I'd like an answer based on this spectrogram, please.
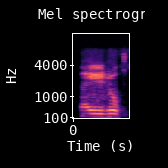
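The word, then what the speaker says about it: غيرك: ওয়া লা ইলাহা গায়রুক। গায়রুক হবে কেন? গইনের জবরের উচ্চারণ তো গ হয়।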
